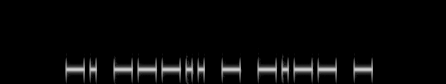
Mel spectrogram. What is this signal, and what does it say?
Morse code, heard as a keyed tone, about 20 wpm, 700 Hz. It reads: N8TYT
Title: USA Call Signs - 5 Characters - 20wpm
